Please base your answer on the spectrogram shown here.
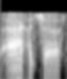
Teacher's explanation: The name's had different the name has been different many times in history, but presently it's A-K-A, G-H-A, and the T-H is not pronounced as the tha sound phonetically in the West, but it's a hard T sound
